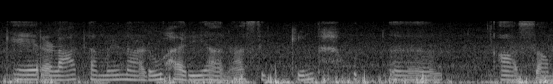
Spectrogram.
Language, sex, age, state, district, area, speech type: Sanskrit, female, 18-30, Kerala, Thrissur, rural, spontaneous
